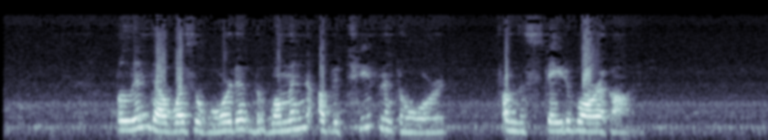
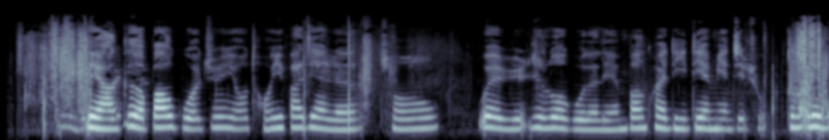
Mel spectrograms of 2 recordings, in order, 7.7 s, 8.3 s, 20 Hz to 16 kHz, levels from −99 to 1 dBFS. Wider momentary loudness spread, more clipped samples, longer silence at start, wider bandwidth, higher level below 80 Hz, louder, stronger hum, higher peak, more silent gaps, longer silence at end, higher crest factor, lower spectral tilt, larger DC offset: second, 13 LU vs 17 LU; neither; first, 1.15 s vs 0.2 s; about the same, 10 kHz vs 11 kHz; first, -58 dBFS vs -76 dBFS; first, -14 LUFS vs -26 LUFS; neither; first, 0 dBFS vs -4 dBFS; neither; first, 1.4 s vs 0 s; second, 16 dB vs 22 dB; first, -7 dB/octave vs -3 dB/octave; neither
